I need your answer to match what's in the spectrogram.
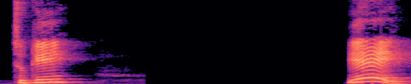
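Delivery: sharp startled call out; a sudden loud hey to stop her; startled shout. Acted.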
